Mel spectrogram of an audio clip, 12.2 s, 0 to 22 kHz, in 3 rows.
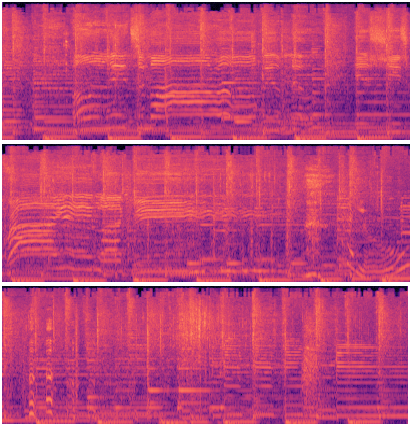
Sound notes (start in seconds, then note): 8.6 laughs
